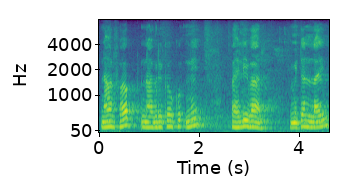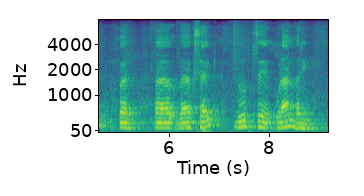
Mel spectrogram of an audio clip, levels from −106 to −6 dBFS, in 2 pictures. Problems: none marked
